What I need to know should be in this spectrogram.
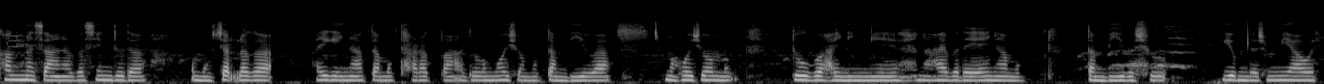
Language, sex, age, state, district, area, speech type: Manipuri, female, 18-30, Manipur, Thoubal, rural, spontaneous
